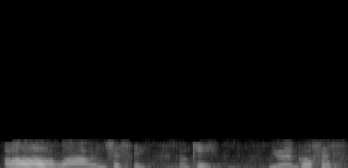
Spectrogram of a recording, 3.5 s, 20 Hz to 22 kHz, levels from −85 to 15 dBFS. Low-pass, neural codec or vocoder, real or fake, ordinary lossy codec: 3.6 kHz; codec, 24 kHz, 3 kbps, HILCodec; fake; MP3, 32 kbps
